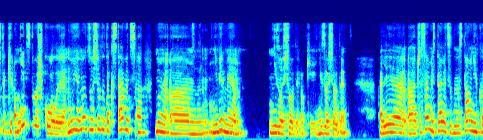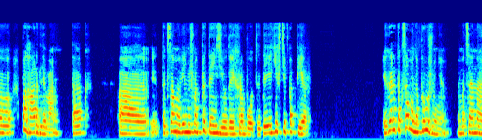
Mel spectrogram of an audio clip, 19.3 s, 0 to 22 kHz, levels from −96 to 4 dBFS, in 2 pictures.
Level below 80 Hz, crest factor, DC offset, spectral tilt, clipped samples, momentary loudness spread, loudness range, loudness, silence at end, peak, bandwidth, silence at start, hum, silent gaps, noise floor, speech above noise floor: -62 dBFS; 12 dB; under 0.1%; -6.5 dB/octave; under 0.1%; 9 LU; 3 LU; -17 LUFS; 0 s; -6 dBFS; 11.5 kHz; 0 s; none; none; -77 dBFS; 61 dB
